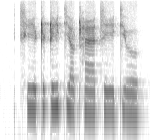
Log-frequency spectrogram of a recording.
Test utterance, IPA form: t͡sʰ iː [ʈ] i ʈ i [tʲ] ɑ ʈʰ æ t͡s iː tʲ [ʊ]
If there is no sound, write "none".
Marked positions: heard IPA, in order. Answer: ʈ, tʲ, ʊ

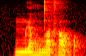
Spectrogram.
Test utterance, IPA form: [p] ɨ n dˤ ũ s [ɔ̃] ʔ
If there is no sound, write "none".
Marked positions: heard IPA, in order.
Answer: m, ɔ̃

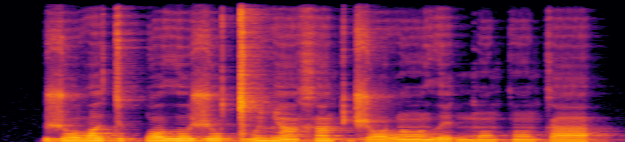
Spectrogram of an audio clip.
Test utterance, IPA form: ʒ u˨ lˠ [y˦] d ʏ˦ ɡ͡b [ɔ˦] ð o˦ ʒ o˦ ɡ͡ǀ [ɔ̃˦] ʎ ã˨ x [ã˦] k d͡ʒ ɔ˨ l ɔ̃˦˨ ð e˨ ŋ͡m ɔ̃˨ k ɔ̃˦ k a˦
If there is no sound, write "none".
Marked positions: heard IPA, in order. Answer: i˦, ɔ˦, ɔ̃˦, ã˦

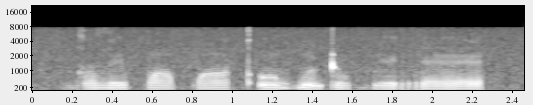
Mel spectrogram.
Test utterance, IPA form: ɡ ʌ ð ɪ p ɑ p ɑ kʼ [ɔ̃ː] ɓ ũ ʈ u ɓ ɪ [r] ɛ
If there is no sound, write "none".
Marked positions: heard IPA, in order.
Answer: ɔ̃, r

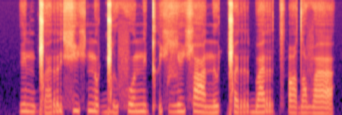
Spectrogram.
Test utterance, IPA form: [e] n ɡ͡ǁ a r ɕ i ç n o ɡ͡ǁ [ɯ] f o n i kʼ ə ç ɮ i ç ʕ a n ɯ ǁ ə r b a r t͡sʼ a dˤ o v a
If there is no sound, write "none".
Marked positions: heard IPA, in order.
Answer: i, ɯ

